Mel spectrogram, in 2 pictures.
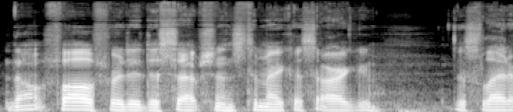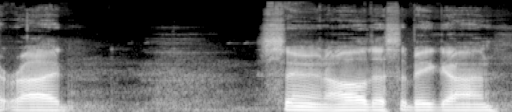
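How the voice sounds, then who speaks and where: A man's voice: fairly low pitch, little pitch movement, slow pace, a little mellow, no room sound, clean studio sound. A man vlogging in a rambling, plain-spoken monologue as he walks outdoors, musing and drifting from one thought to the next. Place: outdoors on a muddy tidal shore.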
